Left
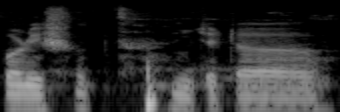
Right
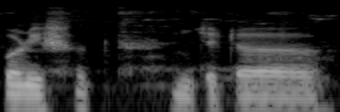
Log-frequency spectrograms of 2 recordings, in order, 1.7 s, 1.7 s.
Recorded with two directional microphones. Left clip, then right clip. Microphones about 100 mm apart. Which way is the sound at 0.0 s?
15° right (ahead or behind).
